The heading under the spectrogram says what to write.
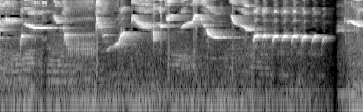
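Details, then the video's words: Energetic canary singing long, fast bursts with fill phrases: sharp chips and swooping whistles lead into a steady repeated trill that ends with an abrupt brief pause before the song resumes. "SUARA KENARI GACOR NEMBAK PANJANG ISIAN | CANARY SINGING"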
